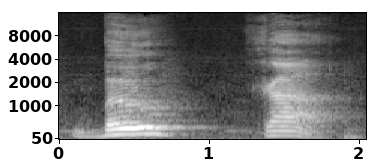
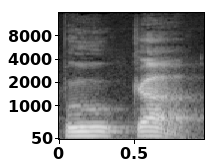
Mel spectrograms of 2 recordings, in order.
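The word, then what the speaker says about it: pookaa: We pronounce it buga. All right? Buga.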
